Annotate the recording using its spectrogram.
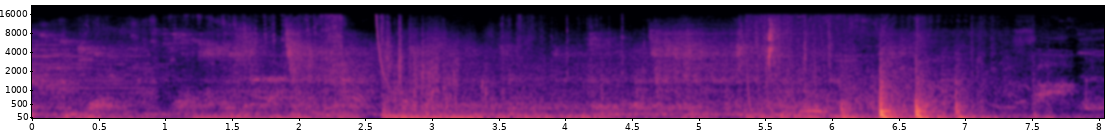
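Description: Heavy blows and explosions thud in a fight.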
